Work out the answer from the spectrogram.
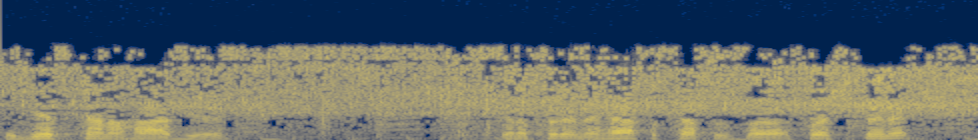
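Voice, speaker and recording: A middle-aged restaurant chef gives a live cooking demo in a TV studio kitchen, wearing a lapel mic and talking folksily with frequent fillers as he cooks. His voice is on the high side, at a moderate pace with fairly even intonation. The audio is dull, and music plays behind him.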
